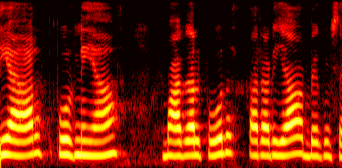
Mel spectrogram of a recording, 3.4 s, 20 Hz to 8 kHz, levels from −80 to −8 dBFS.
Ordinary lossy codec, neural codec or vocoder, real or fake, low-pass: none; codec, 16 kHz, 2 kbps, X-Codec, HuBERT features, trained on LibriSpeech; fake; none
